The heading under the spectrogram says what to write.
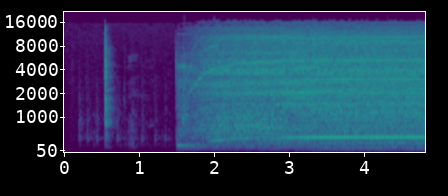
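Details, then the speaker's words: Panasonic MC-E468 upright vacuum, free used unit left stored in a shed, first power-on after being flipped over: smooth steady high whir with even tone, no slapping or rubbing; belt-driven beater bar spins up and winds down normally. "you just see it as it slows down let the belt spinning around wow that's pretty cool that is"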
